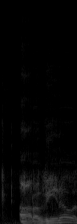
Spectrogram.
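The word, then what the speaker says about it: Ottavino: Chapman Banas chat Chapman Banas Brighton um and ovino is how you pronounce it yeah ovino yep ovino I mean on paper it looks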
